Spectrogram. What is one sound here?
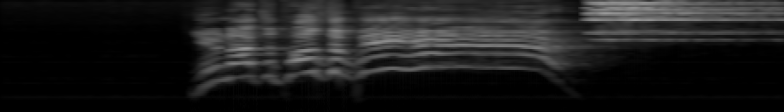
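A man screams loudly in fear.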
